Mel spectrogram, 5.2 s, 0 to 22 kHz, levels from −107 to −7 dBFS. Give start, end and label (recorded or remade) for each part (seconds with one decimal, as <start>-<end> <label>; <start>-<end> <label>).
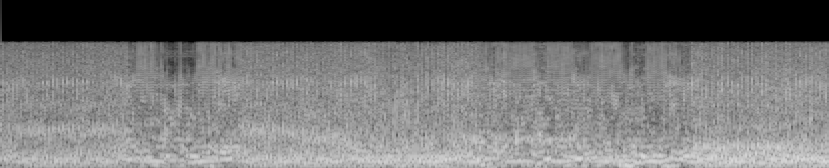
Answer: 0.0-0.8 recorded; 0.8-1.5 remade; 1.5-3.0 recorded; 3.0-4.3 remade; 4.3-5.2 recorded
